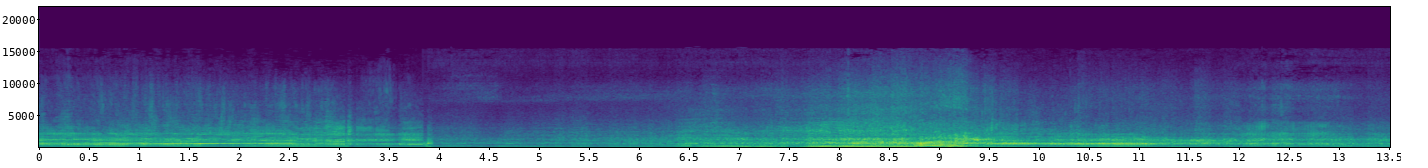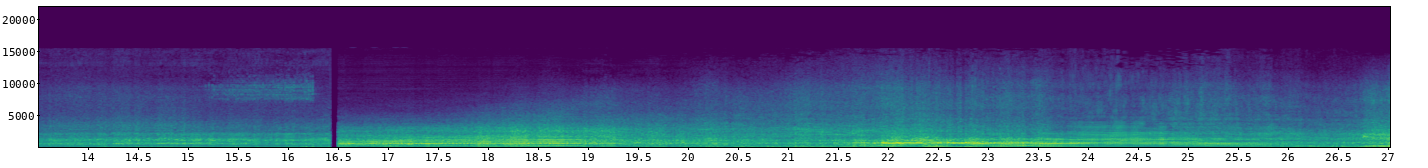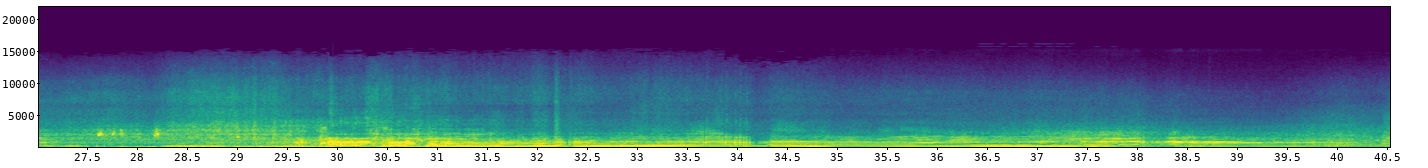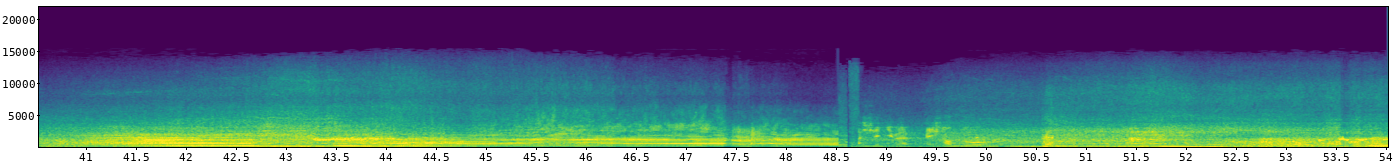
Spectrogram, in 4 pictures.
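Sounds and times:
rally car engines revving: 0.0s - 54.0s
tyre squeal: 43.0s - 44.2s, 53.2s - 54.0s.

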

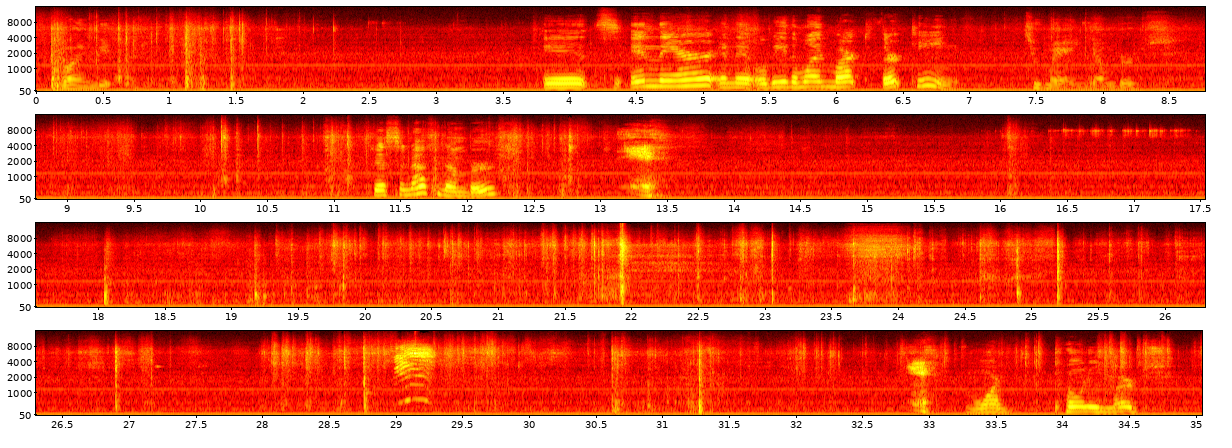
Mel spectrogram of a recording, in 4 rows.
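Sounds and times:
packaging rustling and crinkling: 0.0s - 2.2s, 8.8s - 13.0s, 17.9s - 35.0s
short high-pitched call: 29.0s - 29.4s.

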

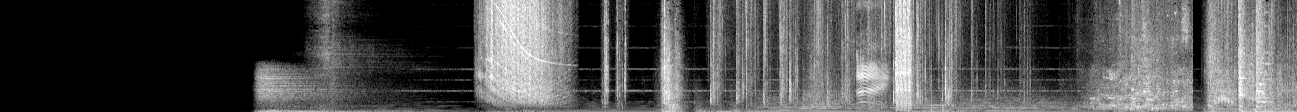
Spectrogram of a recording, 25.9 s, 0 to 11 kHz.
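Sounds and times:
film score music: 5.1s - 25.9s
sharp bangs and hits: 17.9s - 19.1s.

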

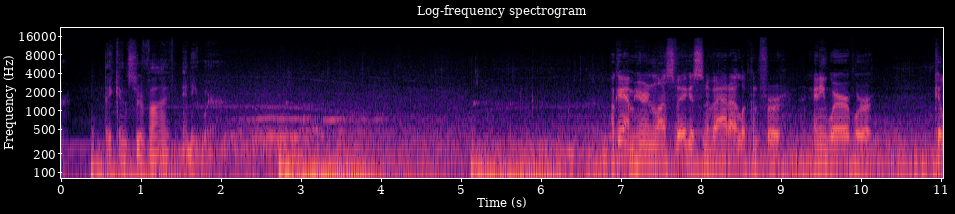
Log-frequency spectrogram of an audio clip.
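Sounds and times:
deep low rumble: 0.0s - 11.0s
faint falling sustained tones: 1.0s - 7.1s.

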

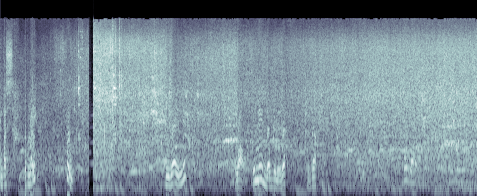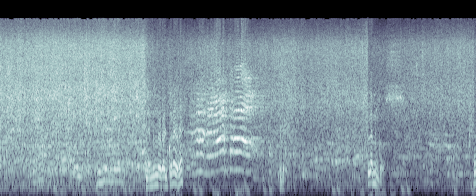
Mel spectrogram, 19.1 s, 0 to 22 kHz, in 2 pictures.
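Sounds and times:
people's voices: 0.0s - 19.0s
running water: 0.0s - 19.0s.

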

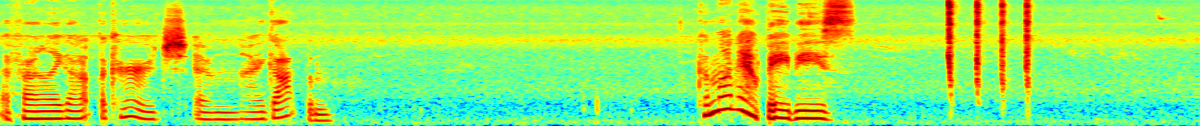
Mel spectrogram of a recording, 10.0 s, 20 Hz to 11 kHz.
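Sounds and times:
faint background noise: 0.0s - 10.0s
quick sharp clicks: 7.9s - 8.7s.

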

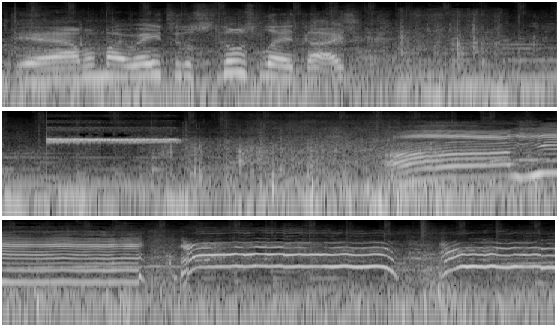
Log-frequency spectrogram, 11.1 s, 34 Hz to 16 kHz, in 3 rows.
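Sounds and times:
background music: 0.0s - 11.0s
high electronic beep: 4.0s - 4.9s.

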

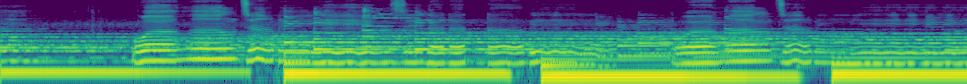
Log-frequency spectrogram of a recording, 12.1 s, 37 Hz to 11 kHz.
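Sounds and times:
man singing long wavering notes: 0.0s - 12.0s.

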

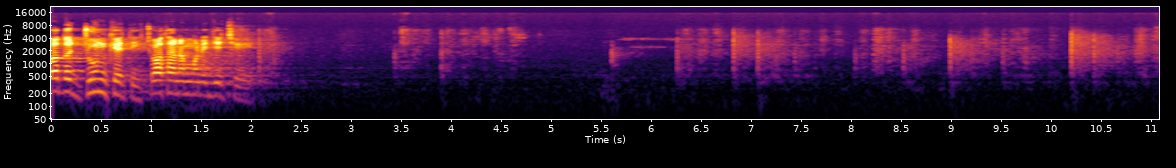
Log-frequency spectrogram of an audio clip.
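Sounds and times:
chalk scratching on chalkboard: 1.8s - 2.5s, 3.4s - 5.0s, 5.6s - 11.0s
chalk squeak: 3.4s - 4.9s, 5.6s - 11.0s.

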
